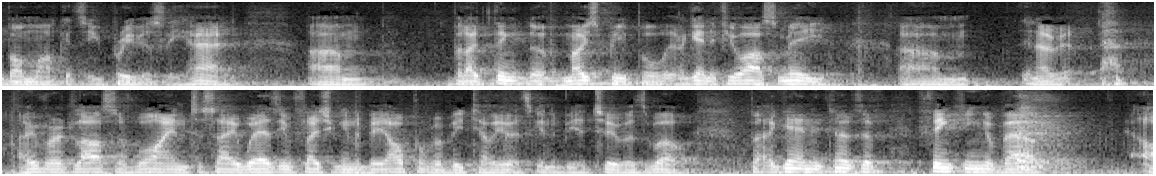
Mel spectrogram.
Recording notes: A live conversation in Frankfurt, recorded at the inaugural Alternative Investment Congress, staged by Capinside.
